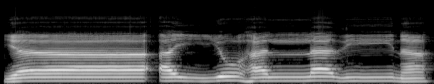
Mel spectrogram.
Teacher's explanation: چشمے والی گول ہا ہے، منہ سے ہوا نکالنے کی طرح اس کو پڑھیں گے، ہا کو لام کے ساتھ ملانا ہے، لام مشدد ہے تو لام میں سختی کرنی ہے، دال کو نرم کرنا ہے، دال کو یا کے ساتھ ملانا ہے۔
